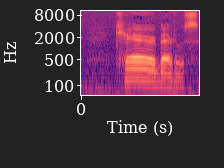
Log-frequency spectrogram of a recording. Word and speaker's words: Cerberus: English we say Cerberus but in Latin the C is like a k notice how there are no long marks over these e so we're going to pronounce them like e e e e careus Kus is how you pronounce his name so what I'm going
